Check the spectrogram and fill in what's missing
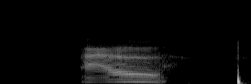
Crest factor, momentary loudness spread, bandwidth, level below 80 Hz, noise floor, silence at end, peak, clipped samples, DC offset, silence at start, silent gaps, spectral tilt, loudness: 28 dB; 15 LU; 3.5 kHz; -48 dBFS; -84 dBFS; 0.1 s; -8 dBFS; under 0.1%; under 0.1%; 0.8 s; none; -11 dB/octave; -35 LUFS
